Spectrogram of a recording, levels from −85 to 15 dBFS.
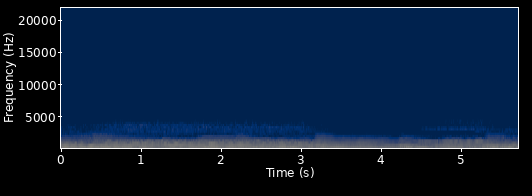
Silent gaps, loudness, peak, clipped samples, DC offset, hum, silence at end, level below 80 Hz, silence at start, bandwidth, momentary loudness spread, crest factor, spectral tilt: none; -41 LUFS; -26 dBFS; under 0.1%; under 0.1%; none; 0 s; -64 dBFS; 0 s; 4.7 kHz; 7 LU; 16 dB; -9.5 dB/octave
